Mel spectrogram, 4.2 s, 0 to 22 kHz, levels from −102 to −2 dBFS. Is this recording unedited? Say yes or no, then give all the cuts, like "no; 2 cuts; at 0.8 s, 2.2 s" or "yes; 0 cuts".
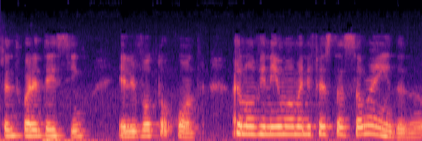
no; 1 cut; at 2.3 s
